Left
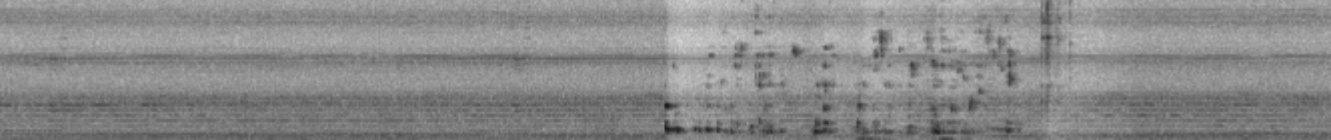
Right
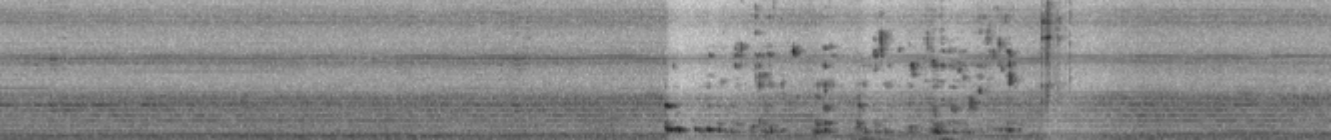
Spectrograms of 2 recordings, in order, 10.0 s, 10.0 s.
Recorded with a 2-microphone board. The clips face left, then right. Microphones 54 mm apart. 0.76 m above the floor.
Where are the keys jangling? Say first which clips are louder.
Even; 25° left (ahead or behind), 0.6 m.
